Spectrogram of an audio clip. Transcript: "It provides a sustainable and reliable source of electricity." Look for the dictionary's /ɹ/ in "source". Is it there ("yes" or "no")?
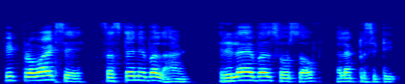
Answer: yes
